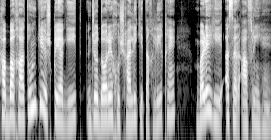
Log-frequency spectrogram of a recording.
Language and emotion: Urdu, neutral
